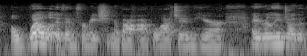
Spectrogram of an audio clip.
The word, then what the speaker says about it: Appalachian: live in the Appalachian Mountains and yes it's pronounced Appalachian and I live in a rural area and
